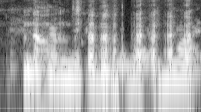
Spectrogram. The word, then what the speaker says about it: New Orleans: the Air Force from New Orleans that's how you say it norleans New Orleans New Orleans yeah New Orleans or norleans or however it is you want to there's variations on it it don't say New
